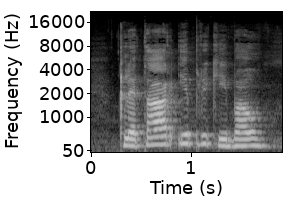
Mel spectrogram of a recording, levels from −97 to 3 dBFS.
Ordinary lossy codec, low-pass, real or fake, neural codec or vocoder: MP3, 96 kbps; 19.8 kHz; fake; vocoder, 44.1 kHz, 128 mel bands every 512 samples, BigVGAN v2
